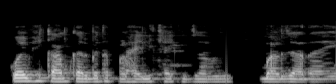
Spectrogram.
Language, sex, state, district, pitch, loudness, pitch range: Chhattisgarhi, male, Chhattisgarh, Jashpur, 130 Hz, -21 LUFS, 125-135 Hz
